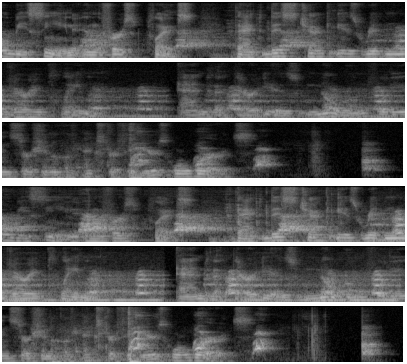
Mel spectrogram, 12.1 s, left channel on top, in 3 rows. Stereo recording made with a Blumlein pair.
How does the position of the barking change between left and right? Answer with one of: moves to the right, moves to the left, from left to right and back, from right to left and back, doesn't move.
doesn't move.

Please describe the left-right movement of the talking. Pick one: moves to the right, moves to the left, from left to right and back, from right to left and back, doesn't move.
moves to the right.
